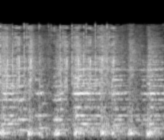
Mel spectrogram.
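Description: Brass band music playing with a steady beat, typical of a military band at a guard of honour inspection.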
